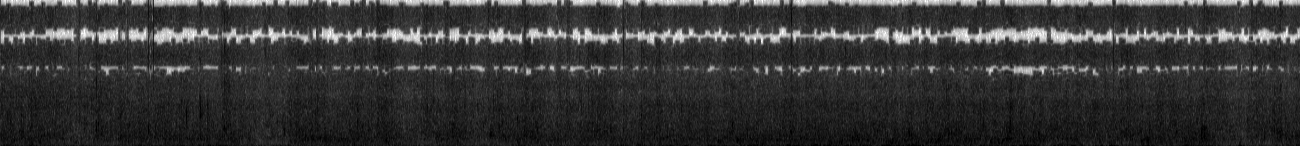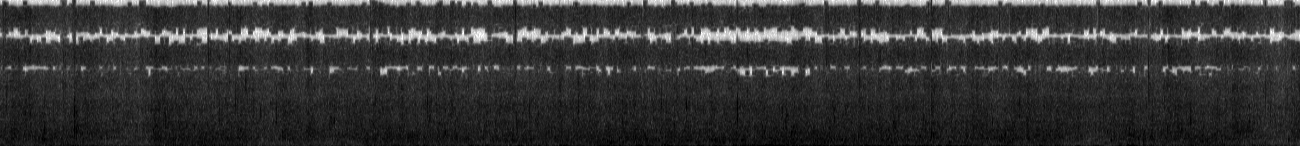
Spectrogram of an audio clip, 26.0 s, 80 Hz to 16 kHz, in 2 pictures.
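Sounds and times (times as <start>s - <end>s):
steady watery hiss: 0.0s - 26.0s
water dripping and splashing: 0.0s - 26.0s.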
